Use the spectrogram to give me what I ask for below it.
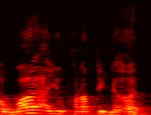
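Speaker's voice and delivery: ordinary talk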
